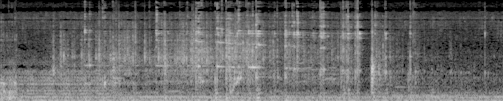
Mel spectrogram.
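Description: Ice cubes clatter into a glass.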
